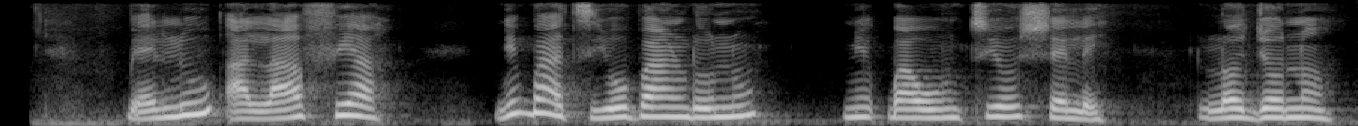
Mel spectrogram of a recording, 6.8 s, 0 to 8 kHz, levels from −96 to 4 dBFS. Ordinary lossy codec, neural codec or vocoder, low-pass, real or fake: none; none; 7.2 kHz; real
